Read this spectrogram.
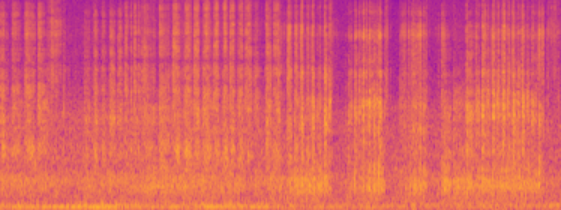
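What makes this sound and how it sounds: The felt tip of a white marker, held by a hand with long painted nails, rubs and scratches across a thin paper coloring sheet with a handbag outline while filling in the ruffles. A steady, dry, raspy scratching of quick back-and-forth strokes carries bright papery hiss, dipping briefly in a few short pauses between strokes.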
